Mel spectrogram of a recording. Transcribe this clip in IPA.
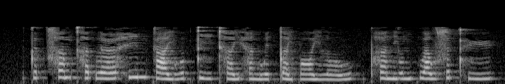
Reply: t̪ ɵ˧ t̚ t͡sʰ ɐ˥ m kʰ ɐ˧ t̚ l œː˨˥ h iː˥ m k aː˨ j w ʊ˥ k̚ t̪ iː˨˥ kʰ ɐ˨˧ j h ɐ˨ n w ɪ˨˥ k̚ t̪ ɐ˨ j p ɔː˨ j l o˨˥ w | pʰ ɐ˨ n j ʊ˨˥ ŋ kʷ aː˨ w s ɵ˥ t̚ pʰ yː˨˧

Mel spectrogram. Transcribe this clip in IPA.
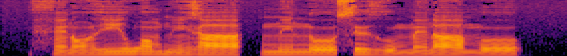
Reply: h ɛ̃˨ ɾ ɔ̃˧ ɣ iː˦ w ɔ̃˦ b ĩ˨˦ ɣ a˧ | m ĩ˧ n oː˧ s ɨ˦˨ ɣ u˧ m ɛ̃˨˦ ɾ aː˧ m o˦

